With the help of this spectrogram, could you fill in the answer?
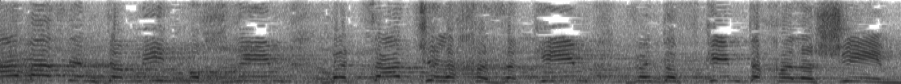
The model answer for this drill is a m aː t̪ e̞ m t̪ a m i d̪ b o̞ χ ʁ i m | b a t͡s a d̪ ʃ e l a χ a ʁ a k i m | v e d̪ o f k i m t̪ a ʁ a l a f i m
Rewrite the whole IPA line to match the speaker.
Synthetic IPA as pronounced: a m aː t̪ e̞ m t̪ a m i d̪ b o̞ χ ʁ i m | b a t͡s a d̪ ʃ e l a χ a z a k i m | v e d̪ o f k i m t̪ a χ a l a ʃ i m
